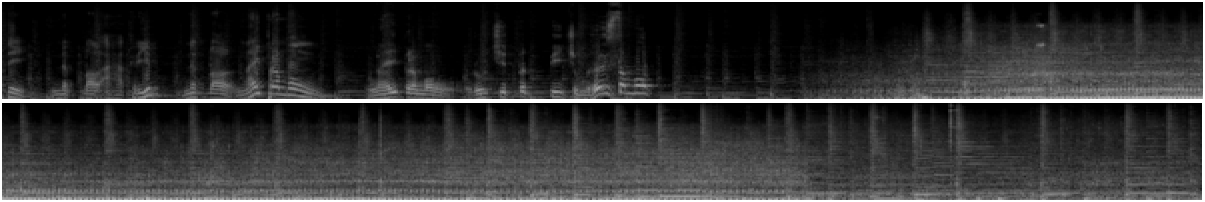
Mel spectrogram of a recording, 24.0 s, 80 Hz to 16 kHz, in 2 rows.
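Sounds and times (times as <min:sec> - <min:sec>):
motorcycle engine running: 0:08.1 - 0:24.0.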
